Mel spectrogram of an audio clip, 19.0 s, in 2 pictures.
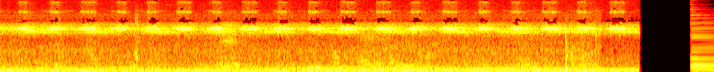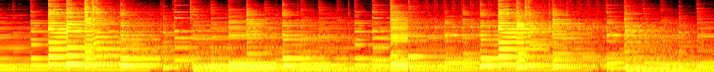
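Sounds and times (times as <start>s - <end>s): low rumble: 0.0s - 8.2s
insects chirping: 0.0s - 8.6s, 14.6s - 18.8s.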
